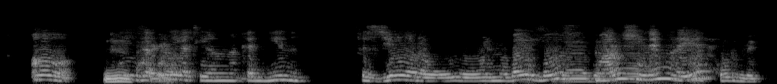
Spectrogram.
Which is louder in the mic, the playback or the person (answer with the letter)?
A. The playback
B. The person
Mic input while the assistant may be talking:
B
